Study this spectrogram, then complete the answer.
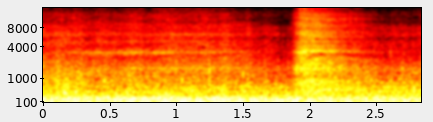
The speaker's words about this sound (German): Das Wasser teilt sich so schön am Bug.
